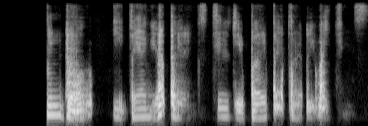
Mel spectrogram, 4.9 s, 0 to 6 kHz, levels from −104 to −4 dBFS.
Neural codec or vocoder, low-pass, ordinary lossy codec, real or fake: codec, 24 kHz, 1 kbps, SNAC; 5.4 kHz; none; fake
